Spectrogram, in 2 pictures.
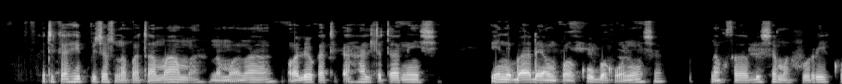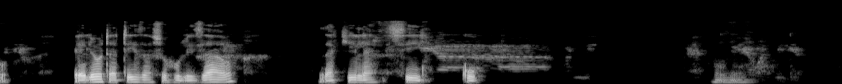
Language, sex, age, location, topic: Swahili, female, 25-35, Kisii, health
